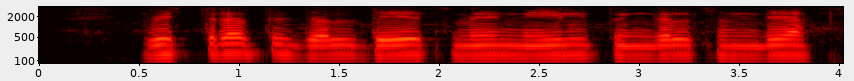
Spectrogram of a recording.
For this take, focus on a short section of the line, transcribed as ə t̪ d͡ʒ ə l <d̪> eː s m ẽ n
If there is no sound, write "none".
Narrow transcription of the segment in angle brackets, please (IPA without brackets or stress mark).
d̪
